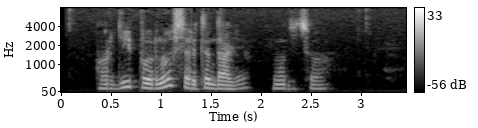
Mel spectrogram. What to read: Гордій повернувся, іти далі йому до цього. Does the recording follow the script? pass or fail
pass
